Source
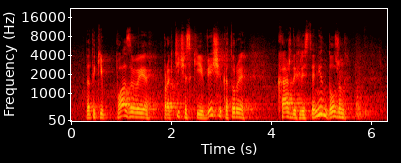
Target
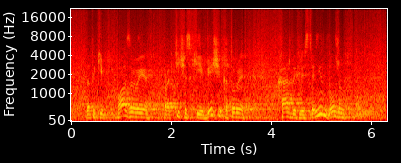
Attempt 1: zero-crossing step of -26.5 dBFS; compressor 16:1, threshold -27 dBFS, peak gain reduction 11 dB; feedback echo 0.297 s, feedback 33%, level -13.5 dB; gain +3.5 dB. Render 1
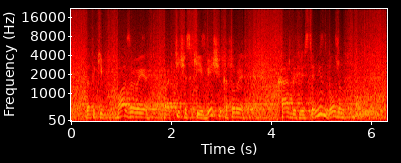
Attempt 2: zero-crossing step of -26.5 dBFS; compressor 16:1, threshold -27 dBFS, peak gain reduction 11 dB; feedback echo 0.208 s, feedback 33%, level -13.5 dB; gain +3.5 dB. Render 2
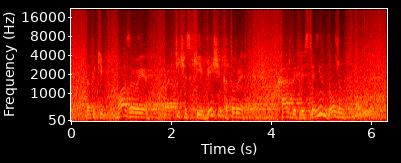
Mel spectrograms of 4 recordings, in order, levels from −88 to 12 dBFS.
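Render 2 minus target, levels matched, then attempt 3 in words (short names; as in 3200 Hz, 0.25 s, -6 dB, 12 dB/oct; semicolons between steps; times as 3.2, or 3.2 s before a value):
compressor: peak gain reduction +6 dB
zero-crossing step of -26.5 dBFS; compressor 16:1, threshold -20.5 dBFS, peak gain reduction 5 dB; feedback echo 0.208 s, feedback 33%, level -13.5 dB; gain +3.5 dB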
